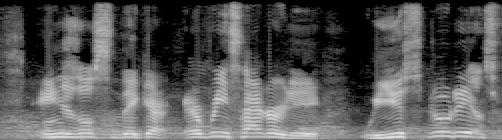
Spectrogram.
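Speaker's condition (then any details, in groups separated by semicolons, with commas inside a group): Acquired ataxia with dysarthria, acquired; Lance-Adams syndrome; myoclonus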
